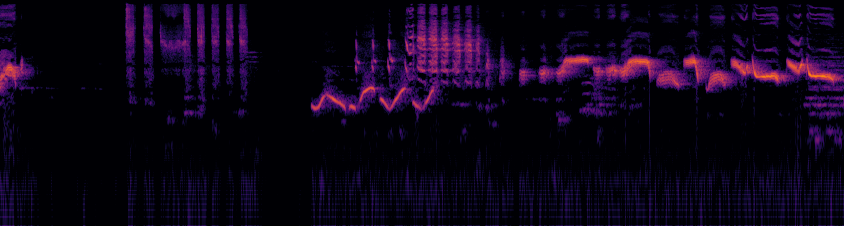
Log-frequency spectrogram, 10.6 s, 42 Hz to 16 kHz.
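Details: Caged Chinese hwamei during a 15-minute morning singing training session: after scattered clicks, a run of clear, rising and falling whistled notes that climb higher and grow into rapid, looping warbled phrases.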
